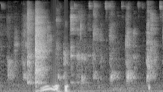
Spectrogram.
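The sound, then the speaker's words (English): Wet slurping of a drink with ice, a loud gulping burst near the start followed by several shorter sips and splashy sucking sounds in an irregular rhythm. “Hey, that's what my dog sounds like drinking.”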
